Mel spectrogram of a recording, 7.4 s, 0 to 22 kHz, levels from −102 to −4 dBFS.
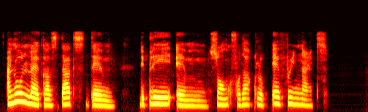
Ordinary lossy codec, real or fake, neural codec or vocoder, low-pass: none; fake; codec, 16 kHz, 8 kbps, FreqCodec, smaller model; none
